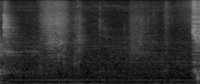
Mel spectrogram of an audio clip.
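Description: Quiet small-room tone with a faint steady hum.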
